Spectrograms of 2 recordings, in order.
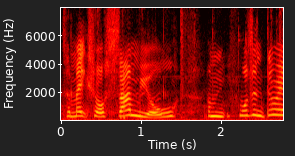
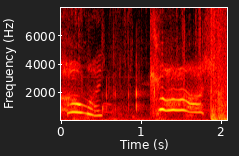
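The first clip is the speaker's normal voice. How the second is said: high-pitched, drawn-out mock freak-out; hammed-up panicked exclamation; 12 semitones higher, much slower than usual. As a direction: act out a stretched, high cry of panic. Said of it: "we were just freaking out".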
